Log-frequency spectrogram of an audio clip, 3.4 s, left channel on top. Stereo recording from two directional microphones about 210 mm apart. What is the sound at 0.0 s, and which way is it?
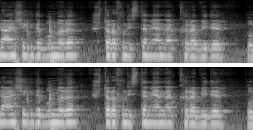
Speech, 10° right (ahead or behind).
